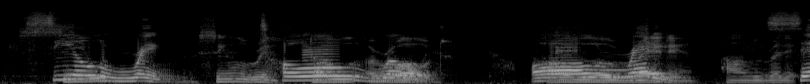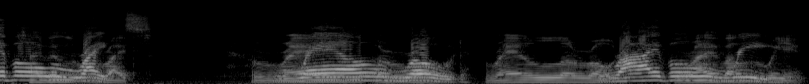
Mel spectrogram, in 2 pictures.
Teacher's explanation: These words and phrases have an L sound and an R sound right next to each other. This forces you to make a clear L and then roll it right into a strong R. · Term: LR combinations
